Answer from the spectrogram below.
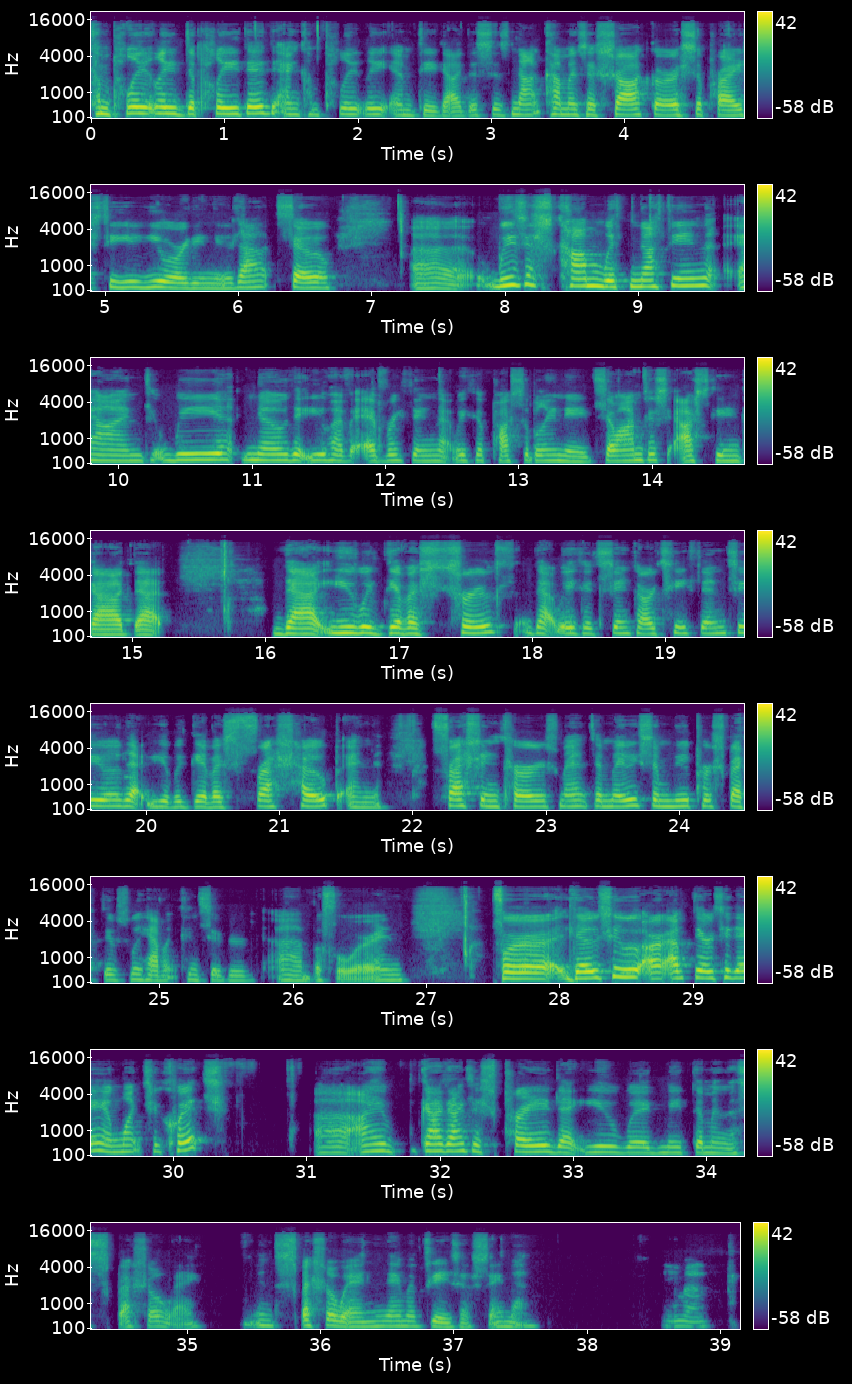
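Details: Adult woman with a lisp after glossectomy (loss of her tongue); she says the lisp is very obvious to herself and others.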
